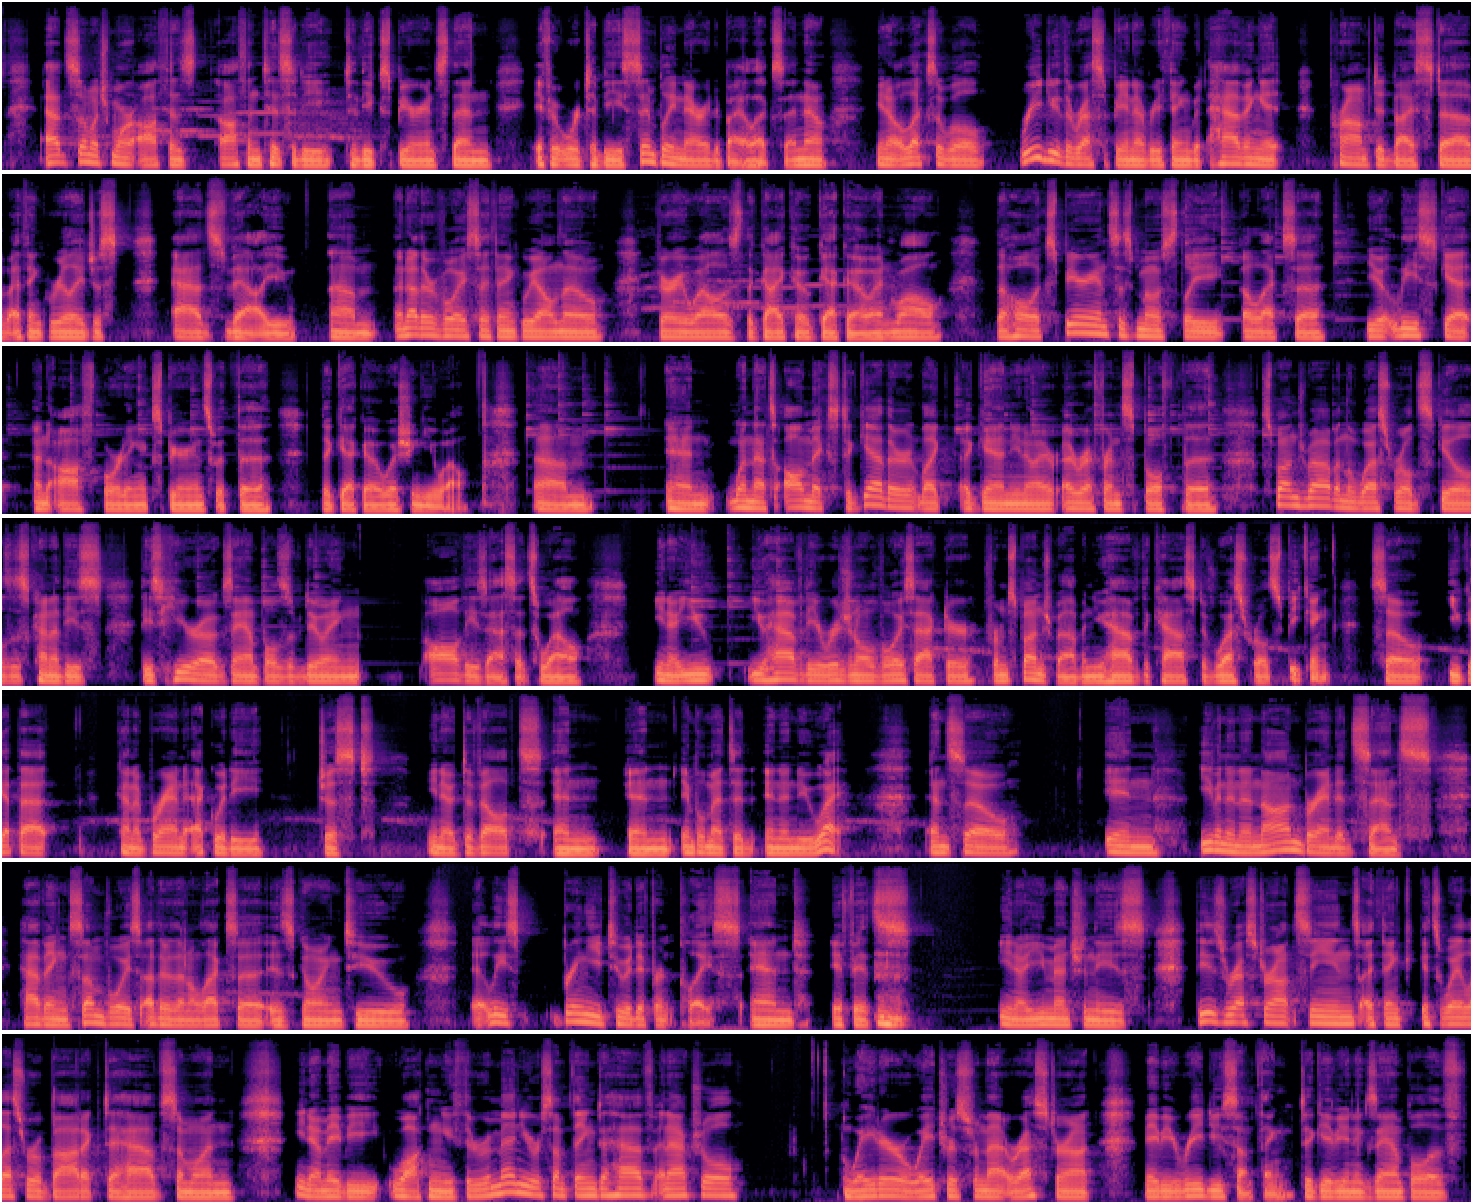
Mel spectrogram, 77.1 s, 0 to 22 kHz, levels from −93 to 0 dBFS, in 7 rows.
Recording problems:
animal sounds; faint; throughout; 20 dB below the speech

